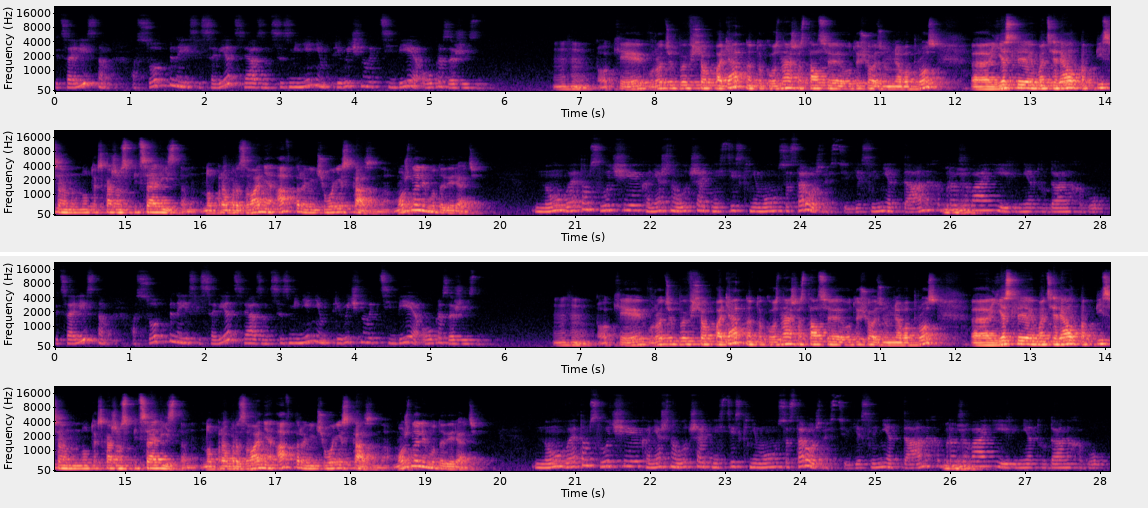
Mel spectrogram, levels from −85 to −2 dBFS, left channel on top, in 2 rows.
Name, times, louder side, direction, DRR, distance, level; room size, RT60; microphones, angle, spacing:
voice 1, 0.0-5.7 20.5-27.9, equal, 30° right, 0 dB, 1.5 m, -32 dB
voice 2, 6.6-19.7 25.9-26.2, equal, 10° right, 2 dB, 2.3 m, -21 dB
15.5 x 7.1 x 7.2 m, 0.64 s
head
